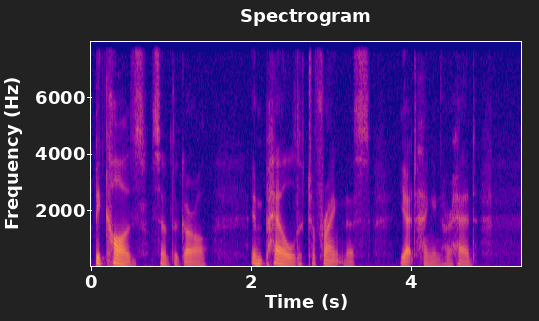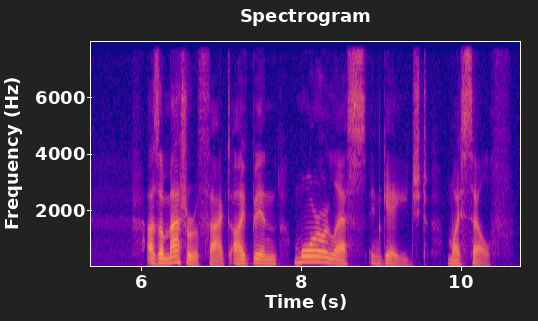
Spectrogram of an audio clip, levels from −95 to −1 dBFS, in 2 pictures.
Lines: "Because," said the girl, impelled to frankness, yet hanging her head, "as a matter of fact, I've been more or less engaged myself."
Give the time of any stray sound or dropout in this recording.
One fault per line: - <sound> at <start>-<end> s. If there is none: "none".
none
